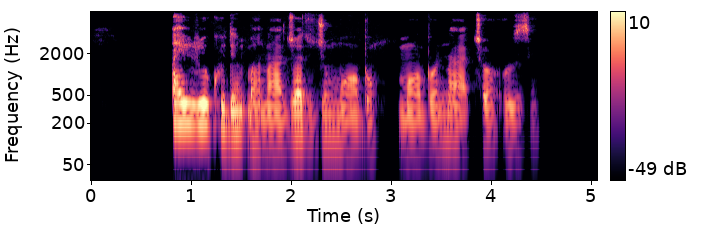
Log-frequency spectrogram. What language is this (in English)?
Igbo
